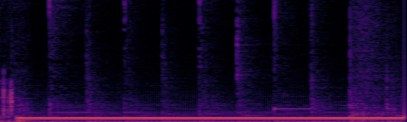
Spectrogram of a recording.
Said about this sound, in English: The Prime Minister sounded like he was about to say a bit more, but his media advisor quickly grabbed the phone and slammed it down, signalling that the interview was over.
